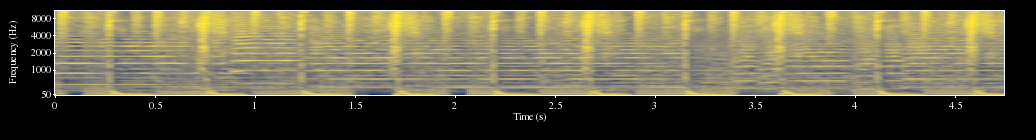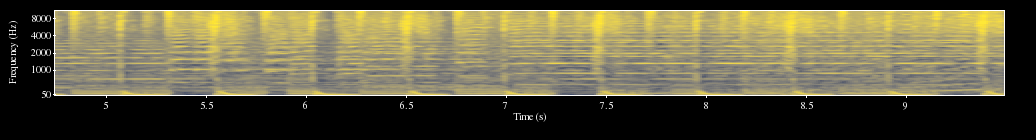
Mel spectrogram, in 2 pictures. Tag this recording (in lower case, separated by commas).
music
